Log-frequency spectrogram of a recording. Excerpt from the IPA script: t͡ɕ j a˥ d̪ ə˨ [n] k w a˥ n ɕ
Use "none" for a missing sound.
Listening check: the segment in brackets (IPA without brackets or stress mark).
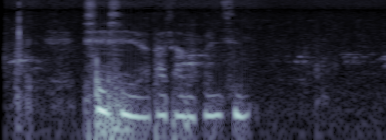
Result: none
